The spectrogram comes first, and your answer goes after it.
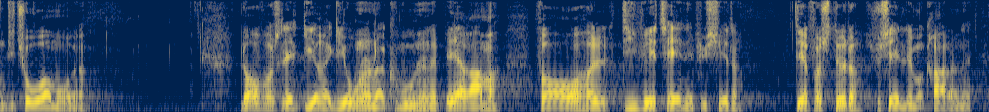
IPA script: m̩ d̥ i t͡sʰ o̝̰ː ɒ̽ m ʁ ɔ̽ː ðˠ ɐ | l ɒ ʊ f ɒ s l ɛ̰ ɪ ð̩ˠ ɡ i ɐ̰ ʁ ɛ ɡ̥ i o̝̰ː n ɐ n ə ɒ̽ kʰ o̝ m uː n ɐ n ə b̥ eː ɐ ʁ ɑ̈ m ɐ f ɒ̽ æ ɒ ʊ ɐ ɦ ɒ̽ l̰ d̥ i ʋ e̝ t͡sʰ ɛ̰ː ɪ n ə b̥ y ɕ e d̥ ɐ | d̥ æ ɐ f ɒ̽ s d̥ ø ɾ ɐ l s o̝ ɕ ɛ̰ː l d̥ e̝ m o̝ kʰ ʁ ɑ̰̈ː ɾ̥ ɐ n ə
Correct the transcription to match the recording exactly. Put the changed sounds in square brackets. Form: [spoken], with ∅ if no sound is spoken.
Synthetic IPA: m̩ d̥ i t͡sʰ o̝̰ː ɒ̽ m ʁ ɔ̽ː ðˠ ɐ | l ɒ ʊ f ɒ s l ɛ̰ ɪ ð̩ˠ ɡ i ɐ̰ ʁ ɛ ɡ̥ i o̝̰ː n ɐ n ə ɒ̽ kʰ o̝ m uː n ɐ n ə b̥ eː ɐ ʁ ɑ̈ m ɐ f ɒ̽ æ ɒ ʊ ɐ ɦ ɒ̽ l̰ d̥ i ʋ e̝ t͡sʰ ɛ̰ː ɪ n ə b̥ y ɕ e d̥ ɐ | d̥ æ ɐ f ɒ̽ s d̥ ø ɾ ɐ [∅] s o̝ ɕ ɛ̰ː l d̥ e̝ m o̝ kʰ ʁ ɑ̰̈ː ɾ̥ ɐ n ə

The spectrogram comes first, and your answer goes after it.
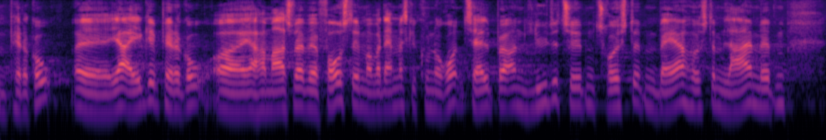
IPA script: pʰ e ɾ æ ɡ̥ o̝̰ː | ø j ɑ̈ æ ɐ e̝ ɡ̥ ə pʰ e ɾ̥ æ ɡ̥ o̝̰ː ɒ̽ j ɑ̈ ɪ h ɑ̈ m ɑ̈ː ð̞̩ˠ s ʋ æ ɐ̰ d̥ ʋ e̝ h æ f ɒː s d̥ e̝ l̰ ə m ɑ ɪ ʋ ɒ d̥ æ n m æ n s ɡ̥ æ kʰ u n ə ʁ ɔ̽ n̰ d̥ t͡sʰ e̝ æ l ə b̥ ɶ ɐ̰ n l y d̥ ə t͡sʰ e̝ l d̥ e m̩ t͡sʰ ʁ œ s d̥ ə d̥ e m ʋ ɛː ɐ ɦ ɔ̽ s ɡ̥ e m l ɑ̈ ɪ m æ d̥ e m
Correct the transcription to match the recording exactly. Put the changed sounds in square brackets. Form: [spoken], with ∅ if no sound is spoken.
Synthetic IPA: pʰ e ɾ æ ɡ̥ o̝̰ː | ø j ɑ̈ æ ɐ e̝ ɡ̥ ə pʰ e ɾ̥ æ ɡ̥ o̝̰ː ɒ̽ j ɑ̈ ɪ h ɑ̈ m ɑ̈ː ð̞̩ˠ s ʋ æ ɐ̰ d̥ ʋ e̝ [∅] æ f ɒː s d̥ e̝ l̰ ə m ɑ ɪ ʋ ɒ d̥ æ n m æ n s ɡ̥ æ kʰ u n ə ʁ ɔ̽ n̰ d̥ t͡sʰ e̝ æ l ə b̥ ɶ ɐ̰ n l y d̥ ə t͡sʰ e̝ l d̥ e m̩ t͡sʰ ʁ œ s d̥ ə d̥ e m ʋ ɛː ɐ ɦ ɔ̽ s [d̥] e m l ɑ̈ ɪ m [e] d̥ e m

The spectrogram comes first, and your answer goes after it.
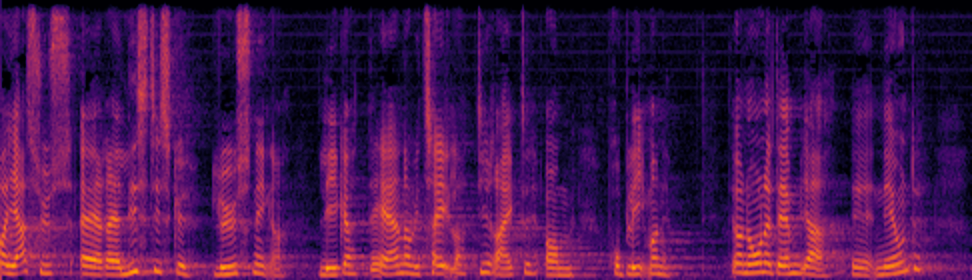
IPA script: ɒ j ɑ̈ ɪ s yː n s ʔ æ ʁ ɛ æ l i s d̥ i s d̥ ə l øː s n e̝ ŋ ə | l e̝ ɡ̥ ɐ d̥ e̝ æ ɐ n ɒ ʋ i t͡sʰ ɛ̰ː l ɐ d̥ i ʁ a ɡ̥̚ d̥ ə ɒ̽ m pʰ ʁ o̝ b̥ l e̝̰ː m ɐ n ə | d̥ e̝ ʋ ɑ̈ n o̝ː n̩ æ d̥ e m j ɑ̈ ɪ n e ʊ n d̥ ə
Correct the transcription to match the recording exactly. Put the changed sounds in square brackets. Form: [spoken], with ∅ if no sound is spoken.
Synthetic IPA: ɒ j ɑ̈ ɪ s [y] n s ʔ æ ʁ ɛ æ l i s d̥ i s [ɡ̥] ə l øː s n e̝ ŋ [ɐ] | l e̝ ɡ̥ ɐ d̥ e̝ æ ɐ n ɒ ʋ i t͡sʰ ɛ̰ː l ɐ d̥ i ʁ a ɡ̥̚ d̥ ə ɒ̽ m pʰ ʁ o̝ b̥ l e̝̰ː m ɐ n ə | d̥ e̝ ʋ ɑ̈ n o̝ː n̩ æ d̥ e m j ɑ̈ ɪ n e ʊ n d̥ ə

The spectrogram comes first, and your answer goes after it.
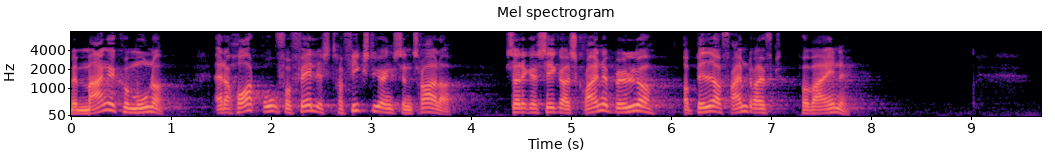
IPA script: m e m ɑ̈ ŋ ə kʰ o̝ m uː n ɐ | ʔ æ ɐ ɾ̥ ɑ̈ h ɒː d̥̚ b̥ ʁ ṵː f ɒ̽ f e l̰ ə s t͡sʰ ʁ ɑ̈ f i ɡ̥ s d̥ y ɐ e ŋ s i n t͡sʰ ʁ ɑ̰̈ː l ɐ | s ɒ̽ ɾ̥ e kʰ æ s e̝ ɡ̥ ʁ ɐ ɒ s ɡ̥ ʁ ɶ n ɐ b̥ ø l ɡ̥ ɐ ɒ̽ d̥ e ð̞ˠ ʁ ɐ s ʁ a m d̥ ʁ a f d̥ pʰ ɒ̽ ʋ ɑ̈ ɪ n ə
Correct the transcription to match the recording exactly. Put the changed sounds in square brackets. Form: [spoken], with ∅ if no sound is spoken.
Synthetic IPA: m e m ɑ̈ ŋ ə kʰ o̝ m uː n ɐ | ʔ æ ɐ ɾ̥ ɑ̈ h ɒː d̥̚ b̥ ʁ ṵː f ɒ̽ f e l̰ ə s t͡sʰ ʁ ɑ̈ f i ɡ̥ s d̥ y ɐ e ŋ s [e] n t͡sʰ ʁ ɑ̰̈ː l ɐ | s ɒ̽ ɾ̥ e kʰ æ s e̝ ɡ̥ ʁ ɐ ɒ s ɡ̥ ʁ ɶ n [ə] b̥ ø l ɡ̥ ɐ ɒ̽ [b̥] e ð̞ˠ ʁ ɐ [f] ʁ a m d̥ ʁ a f d̥ pʰ ɒ̽ ʋ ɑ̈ ɪ n ə

